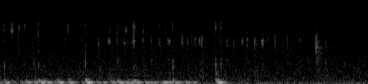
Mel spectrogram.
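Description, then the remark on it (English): Rapid, uneven computer keyboard clicks patter for about two seconds, followed by a lone tap and then quiet. The typing is fairly soft, with no voices over it. “Can you guys pick up my keyboard when I type?”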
